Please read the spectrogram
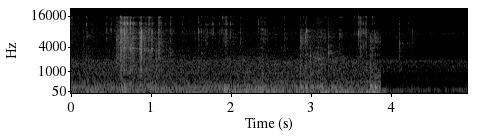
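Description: Faint crackling and small clicks of cracked pecan shell pieces being picked through by hand, falling to near silence about four seconds in.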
